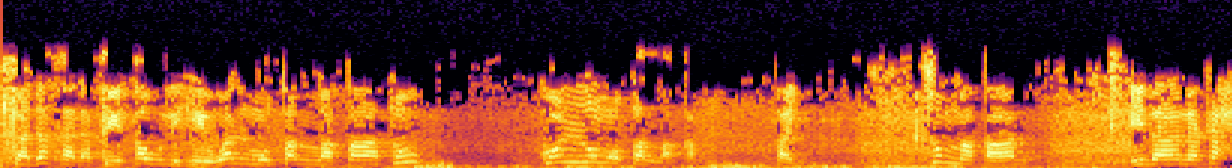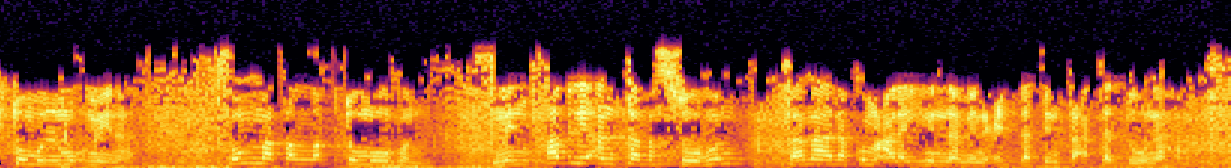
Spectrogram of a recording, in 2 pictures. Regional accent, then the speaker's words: Egypt; accent: Egyptian; أترخم عليك على لهجتنا في مصر

